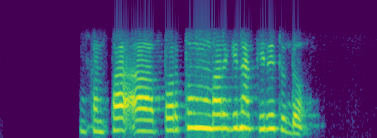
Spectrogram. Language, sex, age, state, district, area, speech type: Santali, female, 18-30, Jharkhand, Seraikela Kharsawan, rural, conversation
